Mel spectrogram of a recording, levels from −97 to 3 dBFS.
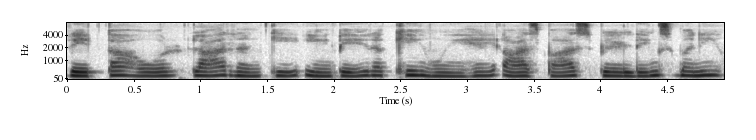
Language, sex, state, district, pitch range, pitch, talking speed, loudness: Hindi, female, Chhattisgarh, Sukma, 195-215 Hz, 205 Hz, 160 wpm, -18 LUFS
